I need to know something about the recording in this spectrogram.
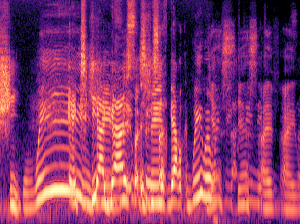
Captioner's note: speaking French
